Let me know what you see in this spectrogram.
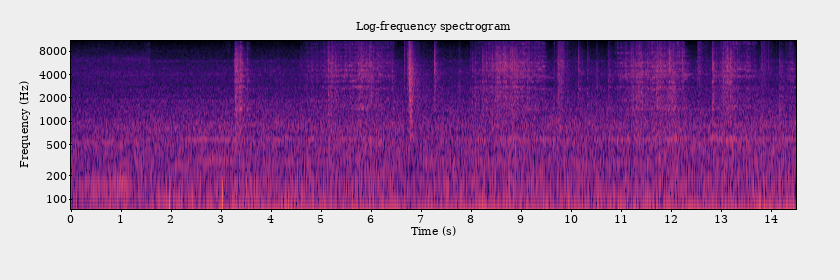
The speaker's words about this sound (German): Nach nur 20 Minuten ist die Einäscherung des 5 Kilogramm schweren Hundes beendet. Die ist jetzt etwas lauter von ganze Gebläse.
